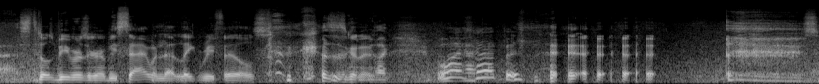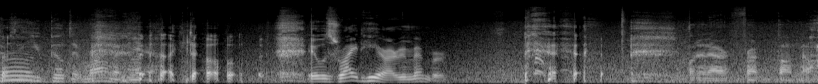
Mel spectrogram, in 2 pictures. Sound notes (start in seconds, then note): 2.6 chuckling; 5.2 laughing; 13.4 laughing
